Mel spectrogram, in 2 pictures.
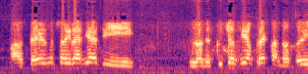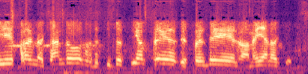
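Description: Against noticeable background noise, a man with a fairly high voice speaks fairly slowly, with ordinary pitch variation. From Colombia. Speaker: truck driver. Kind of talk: radio call-in.

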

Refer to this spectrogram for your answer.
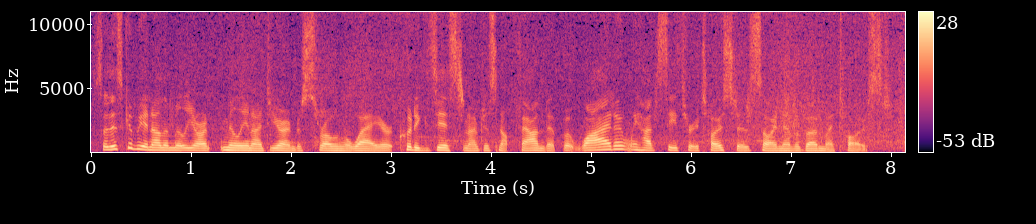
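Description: A woman with an Australian accent talks at a very fast pace with hardly any pauses, in a fairly low voice with ordinary pitch variation, over noticeable background noise. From Far North Queensland, Australia. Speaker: station receptionist, co-host. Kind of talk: casual chat.

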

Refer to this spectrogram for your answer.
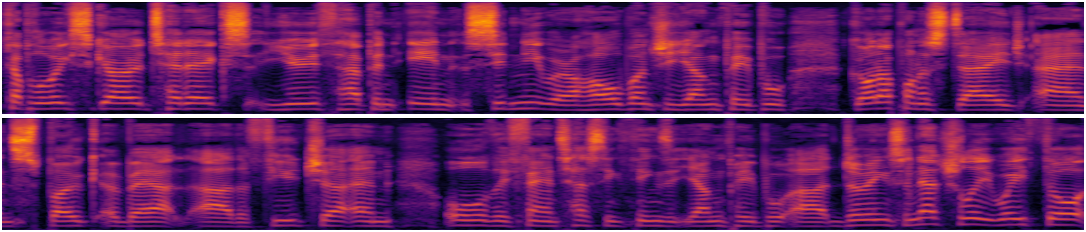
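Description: A man with an Australian accent, high-pitched, at a fairly quick pace and fairly even intonation, on a very clean recording with a silent background. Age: 20s. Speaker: community radio co-host. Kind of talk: casual chat and interview. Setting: studio. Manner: mumbles a bit.

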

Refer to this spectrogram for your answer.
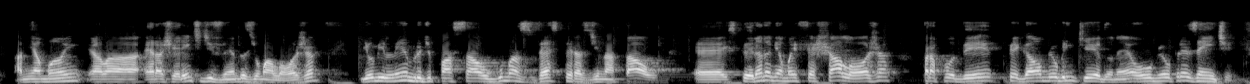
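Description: A man with a fairly high pitch speaks at a moderate pace with ordinary pitch variation, music playing in the background. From Curitiba, southern Brazil. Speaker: sales startup founder and teacher. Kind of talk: casual interview.

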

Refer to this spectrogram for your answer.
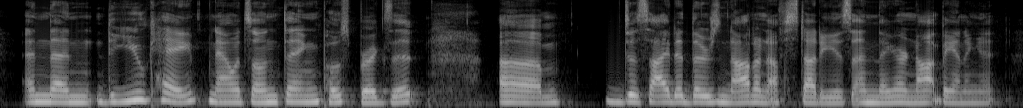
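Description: Over a silent background in a very clean recording, a woman talks at a moderate pace in a medium pitch with monotone, flat intonation. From North Dakota. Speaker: attorney. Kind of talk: casual chat. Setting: studio.

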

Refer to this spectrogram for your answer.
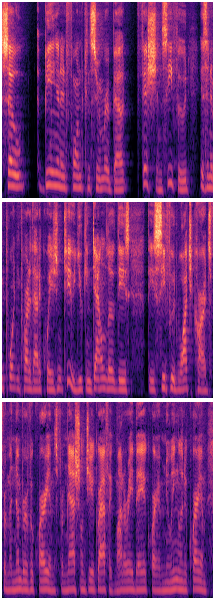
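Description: A man's fairly high, somewhat breathy voice with an American accent, ordinary pitch variation and a fairly quick pace, in a very clean recording with a silent background. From Massachusetts, US. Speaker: underwater photographer and explorer. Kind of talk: interview.

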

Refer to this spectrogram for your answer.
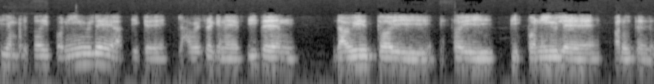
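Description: This is a plain, everyday voice from a man at a medium pitch. He speaks at a moderate pace with ordinary pitch variation. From Argentina. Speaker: poker industry businessman, former pro player. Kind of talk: interview.

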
